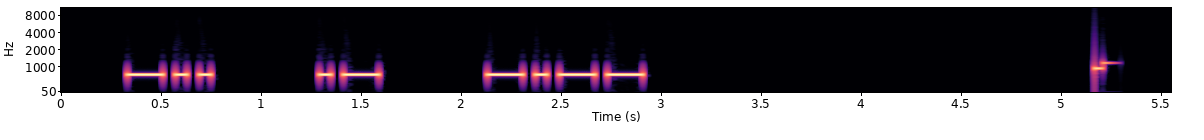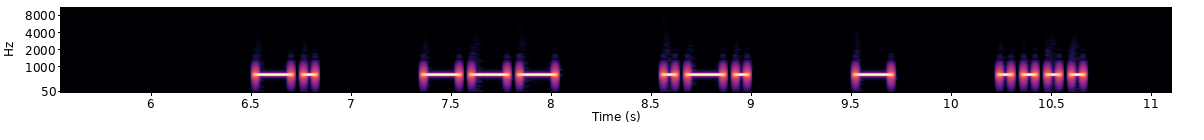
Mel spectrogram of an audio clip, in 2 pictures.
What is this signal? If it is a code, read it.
Morse code, heard as a keyed tone, about 20 wpm, spaced as for 11 wpm, 700 Hz. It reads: DAY NORTH
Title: 3x Character Spacing - Top 300 Words - 20wpm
